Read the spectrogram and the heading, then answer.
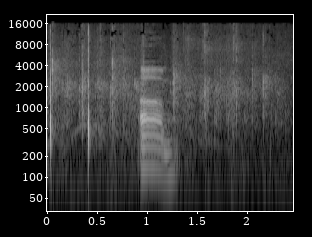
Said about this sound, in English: Yeah, you guys can clap for him. It's good.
